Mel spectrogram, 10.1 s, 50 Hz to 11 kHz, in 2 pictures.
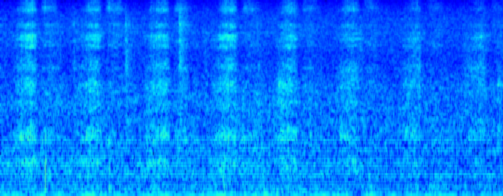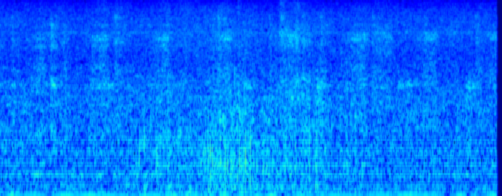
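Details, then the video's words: Solley, a 10-week-old Cocker Spaniel pup, snores while sleeping: gentle, breathy rumbles rising and falling in a steady rhythm, set against quiet background hum in a small room. "Cocker Spaniel Puppy Solley Snoring"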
